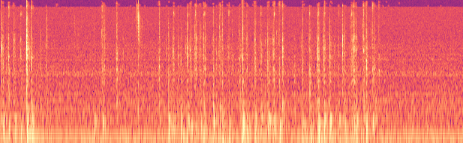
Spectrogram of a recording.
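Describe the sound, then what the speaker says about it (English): Keys clatter steadily on a computer keyboard while a FreeIPA client is configured, a quiet run of quick uneven taps lasting several seconds with no talking. "I'm going to type in admin for my user"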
